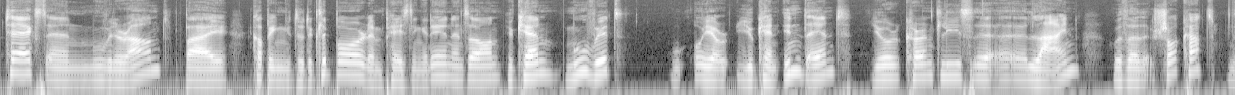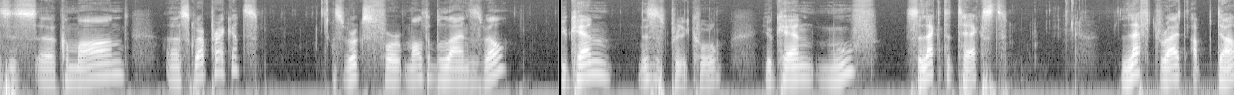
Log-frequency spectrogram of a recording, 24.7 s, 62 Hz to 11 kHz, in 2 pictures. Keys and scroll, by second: 6.1 super+], 14.8 super+Left, 15.1 Up, 15.3 shift+Down, 16.0 super+[, 16.3 super+], 16.9 super+[, 17.8 Up, 17.9 Down, 19.0 Right, 20.8 shift+Right.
